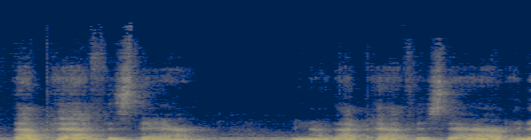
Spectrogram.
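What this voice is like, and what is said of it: Usual voice. Nothing is said of it.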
